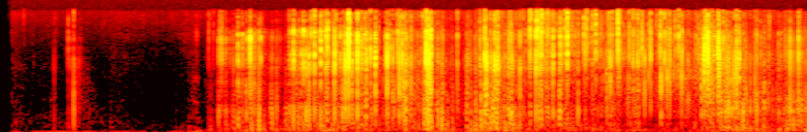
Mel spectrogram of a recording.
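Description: Long acrylic nails scratch across a flat, black quilted faux leather board with a raised diamond/pyramid texture. After about a second of near-quiet with a faint tick, a dense, continuous bright scratching begins and holds steady with uneven rasping bursts to the end.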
